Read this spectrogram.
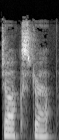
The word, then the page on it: jockstrap: American English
